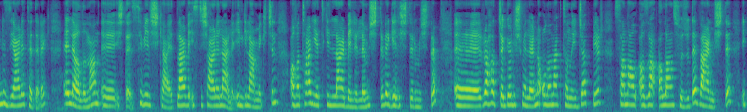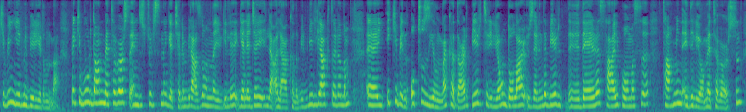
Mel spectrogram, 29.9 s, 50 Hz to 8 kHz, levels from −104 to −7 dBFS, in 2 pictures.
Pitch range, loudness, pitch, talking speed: 215-270 Hz, -25 LUFS, 240 Hz, 125 wpm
